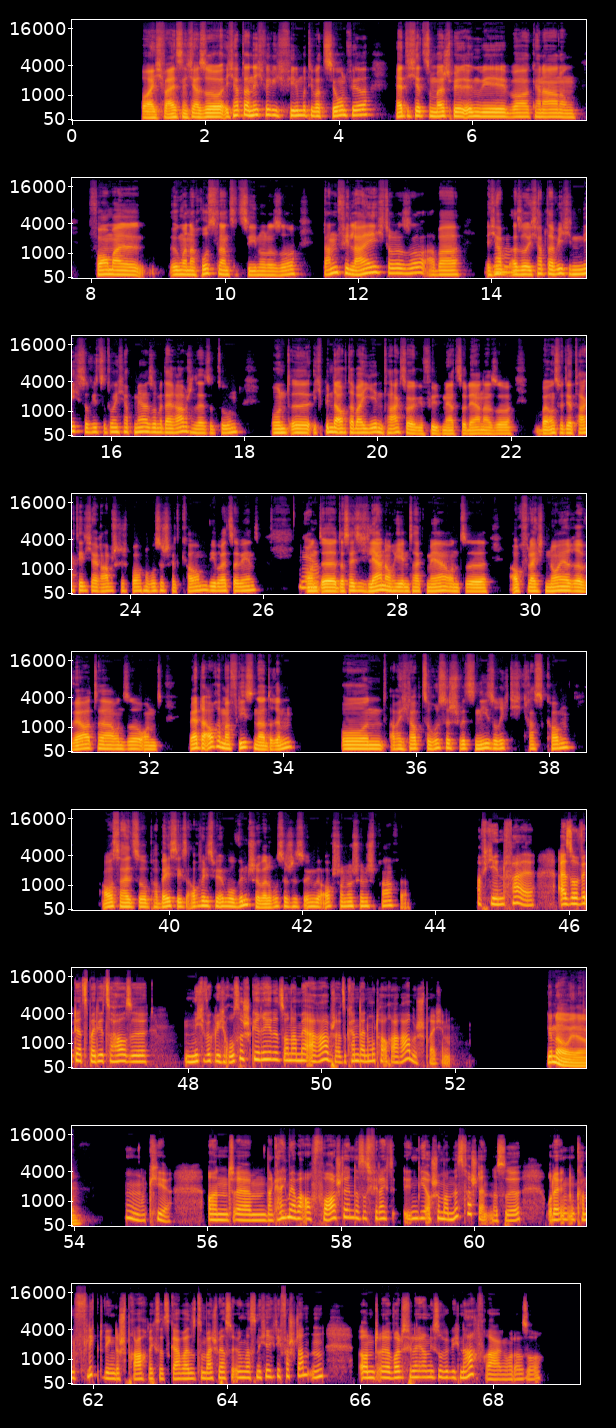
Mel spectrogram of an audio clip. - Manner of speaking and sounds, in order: other background noise
- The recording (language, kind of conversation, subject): German, podcast, Wie gehst du mit dem Sprachwechsel in deiner Familie um?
